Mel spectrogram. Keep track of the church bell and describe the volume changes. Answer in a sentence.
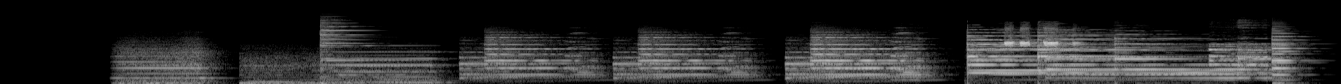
The loudness of the church bell goes up.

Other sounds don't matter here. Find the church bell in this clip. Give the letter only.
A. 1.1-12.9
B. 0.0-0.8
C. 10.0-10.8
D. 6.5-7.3
A.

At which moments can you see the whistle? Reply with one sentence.
You can hear the whistle from 10.0 to 10.8 s.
